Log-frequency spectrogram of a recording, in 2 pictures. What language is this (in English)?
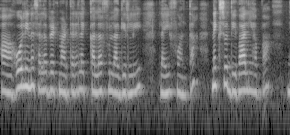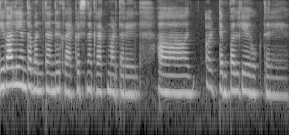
Kannada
